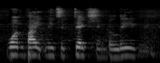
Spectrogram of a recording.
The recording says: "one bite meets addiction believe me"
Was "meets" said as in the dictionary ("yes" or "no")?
no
